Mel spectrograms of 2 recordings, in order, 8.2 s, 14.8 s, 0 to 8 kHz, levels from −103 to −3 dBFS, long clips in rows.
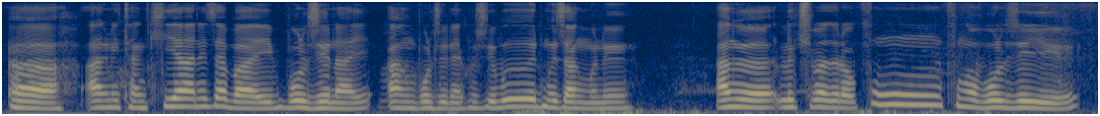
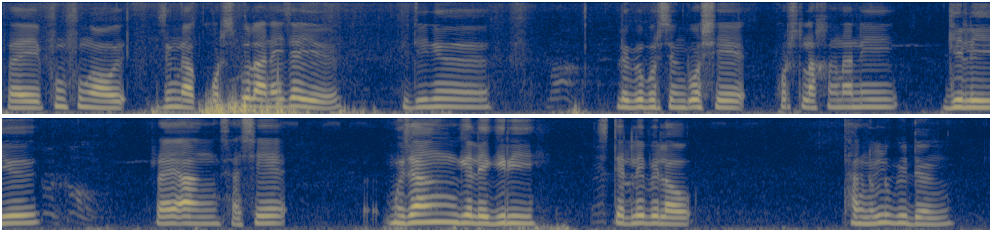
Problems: constant background noise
